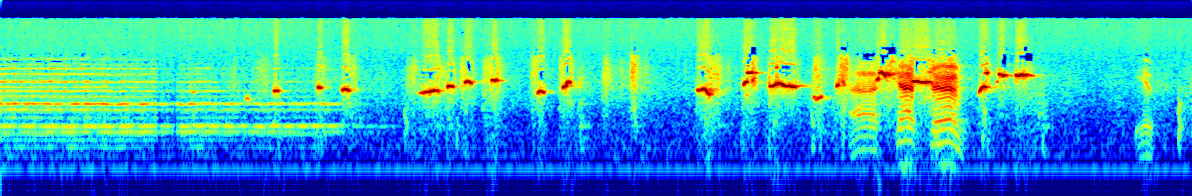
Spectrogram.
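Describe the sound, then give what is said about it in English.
Someone whistles a lively tune, a quick string of bright, sliding notes, after a few seconds of a steady held tone, with a brief spoken word or two. “If you insist on whistling, would you mind doing it outside?”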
